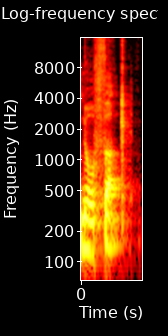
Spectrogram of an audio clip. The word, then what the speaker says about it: Norfolk: Norfolk, spelled Norfolk, but pronounced Norfolk, is a county here in merry old England.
